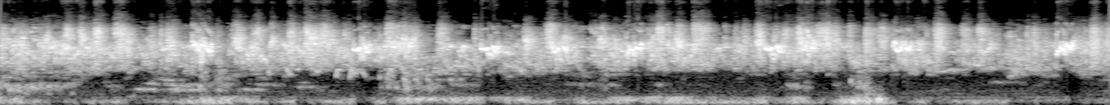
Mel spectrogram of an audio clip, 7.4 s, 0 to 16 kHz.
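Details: Budgerigars singing and chirping, 14 January 2024: busy, high, pulsing chatter of many overlapping chirps and short whistled notes, unbroken for the whole stretch, with soft low thuds in the background.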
